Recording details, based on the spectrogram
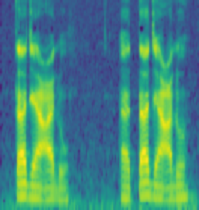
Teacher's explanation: جیم حروف قلقلہ میں سے قلقلہ کریں گے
